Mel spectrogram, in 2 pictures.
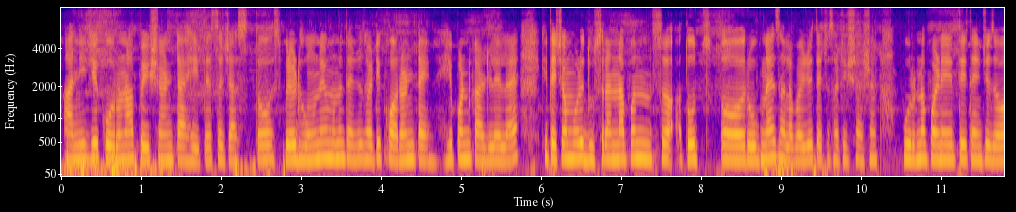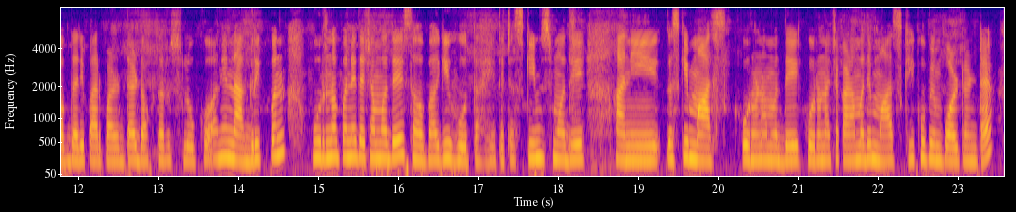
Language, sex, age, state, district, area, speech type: Marathi, male, 45-60, Maharashtra, Yavatmal, rural, spontaneous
